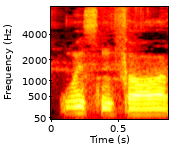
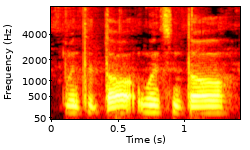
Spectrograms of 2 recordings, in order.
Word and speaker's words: Wiesenthal: of Nazi hunter Simon Wiesenthal, I believe that's how you say it, Wiesenthal, who survived a Nazi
